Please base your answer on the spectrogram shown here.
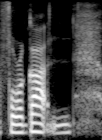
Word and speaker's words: forgotten: forgotten forgotten same thing you don't have to say for you can forgotten but it's not stressed so it can just be for short forgotten and it's similar to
